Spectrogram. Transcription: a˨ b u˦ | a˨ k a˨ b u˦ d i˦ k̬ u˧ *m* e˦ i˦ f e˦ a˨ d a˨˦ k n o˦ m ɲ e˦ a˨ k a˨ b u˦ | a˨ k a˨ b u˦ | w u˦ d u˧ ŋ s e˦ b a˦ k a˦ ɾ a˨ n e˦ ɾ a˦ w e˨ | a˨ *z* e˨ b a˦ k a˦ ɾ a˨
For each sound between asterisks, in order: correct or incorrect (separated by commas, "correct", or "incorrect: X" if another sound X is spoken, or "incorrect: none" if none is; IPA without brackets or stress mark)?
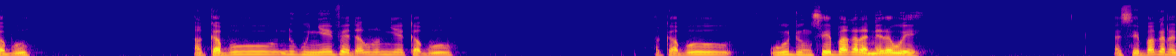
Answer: incorrect: ɲ, incorrect: s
